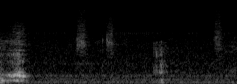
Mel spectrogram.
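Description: A few faint, short hisses about a second in and again near the end: spritzes from a pump spray bottle of hair mist. A brief vocal sound comes right at the start.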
